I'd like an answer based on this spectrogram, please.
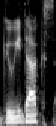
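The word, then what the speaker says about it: geoduck: Pronounced gooey ducks.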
